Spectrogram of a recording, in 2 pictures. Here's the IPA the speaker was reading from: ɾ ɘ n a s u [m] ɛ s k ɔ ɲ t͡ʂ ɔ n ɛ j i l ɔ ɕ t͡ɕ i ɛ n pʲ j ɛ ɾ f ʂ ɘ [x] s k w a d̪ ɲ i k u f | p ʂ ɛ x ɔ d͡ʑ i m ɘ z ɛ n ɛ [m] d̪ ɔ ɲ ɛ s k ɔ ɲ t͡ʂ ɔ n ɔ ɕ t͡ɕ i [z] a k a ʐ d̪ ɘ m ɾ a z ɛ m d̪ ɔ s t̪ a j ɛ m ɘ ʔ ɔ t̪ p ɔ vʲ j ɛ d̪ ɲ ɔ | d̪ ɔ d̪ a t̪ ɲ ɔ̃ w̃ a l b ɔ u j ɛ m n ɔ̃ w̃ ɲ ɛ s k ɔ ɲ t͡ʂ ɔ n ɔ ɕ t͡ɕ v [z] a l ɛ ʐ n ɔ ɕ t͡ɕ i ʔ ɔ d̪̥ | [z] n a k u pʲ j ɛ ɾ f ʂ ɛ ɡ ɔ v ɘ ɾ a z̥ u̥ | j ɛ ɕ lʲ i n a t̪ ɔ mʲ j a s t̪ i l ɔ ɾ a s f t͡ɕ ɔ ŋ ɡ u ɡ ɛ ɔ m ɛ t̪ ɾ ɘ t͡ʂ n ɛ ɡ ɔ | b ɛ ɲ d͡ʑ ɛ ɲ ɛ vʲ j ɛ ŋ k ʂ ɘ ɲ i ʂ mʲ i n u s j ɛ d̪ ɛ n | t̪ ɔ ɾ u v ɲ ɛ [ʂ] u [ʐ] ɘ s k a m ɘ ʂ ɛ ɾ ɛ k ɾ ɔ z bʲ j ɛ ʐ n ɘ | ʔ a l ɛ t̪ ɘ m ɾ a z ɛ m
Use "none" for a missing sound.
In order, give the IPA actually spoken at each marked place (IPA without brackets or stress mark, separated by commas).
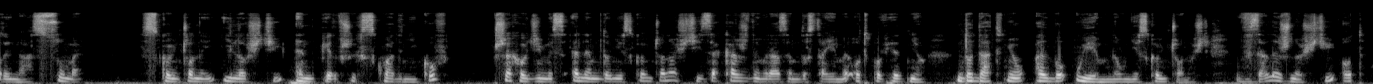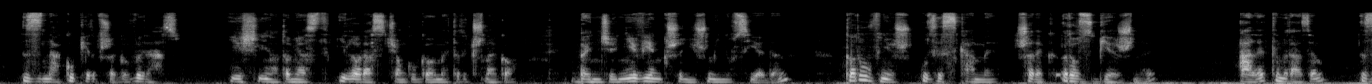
m, x, m, z, z, z, ʂ, z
